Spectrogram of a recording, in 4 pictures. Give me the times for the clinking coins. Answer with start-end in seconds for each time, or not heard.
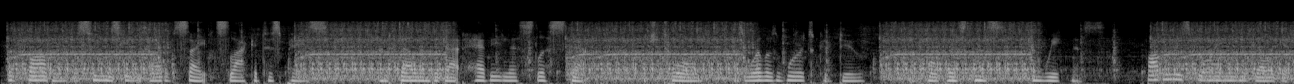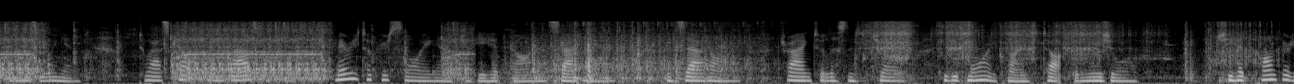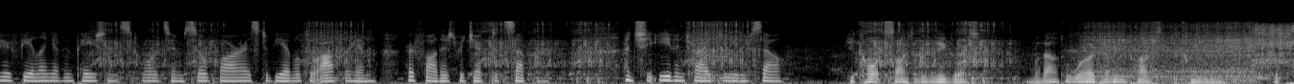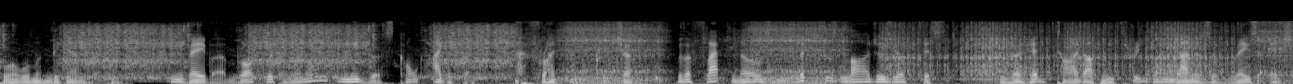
not heard.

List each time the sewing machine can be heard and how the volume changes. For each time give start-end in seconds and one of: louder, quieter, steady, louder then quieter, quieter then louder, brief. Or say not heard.
0.1-51.7 quieter then louder.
